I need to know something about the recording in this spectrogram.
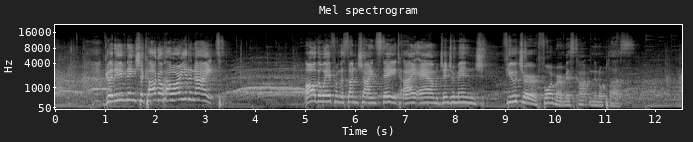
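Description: A performer sings with animation into a microphone.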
